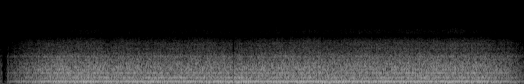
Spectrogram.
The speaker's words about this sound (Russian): Мы стоим в собственном гараже, где имеется все необходимое оборудование, а за окном уже тарахтит грузовик с виноградом.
